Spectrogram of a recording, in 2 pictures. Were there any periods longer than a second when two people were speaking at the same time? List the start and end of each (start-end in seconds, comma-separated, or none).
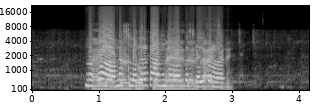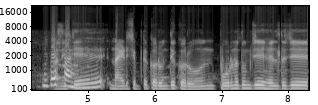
0.9-3.0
